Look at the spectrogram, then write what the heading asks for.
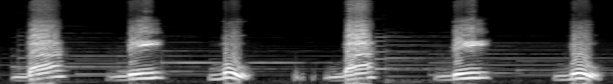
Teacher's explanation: tempat keluarnya huruf ba, yaitu pertemuan bibir bawah dan bibir atas. Pertemuan bibir bawah dengan bibir atas, maka keluarlah bunyi huruf ba.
